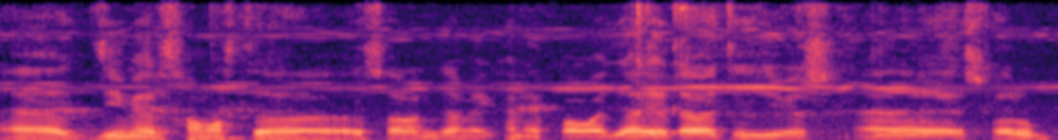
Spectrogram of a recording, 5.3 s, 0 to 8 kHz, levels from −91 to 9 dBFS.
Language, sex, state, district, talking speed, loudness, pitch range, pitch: Bengali, male, West Bengal, Kolkata, 170 wpm, -16 LUFS, 115-125 Hz, 120 Hz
